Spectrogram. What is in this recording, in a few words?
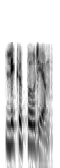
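"lycopodium", Indian English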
